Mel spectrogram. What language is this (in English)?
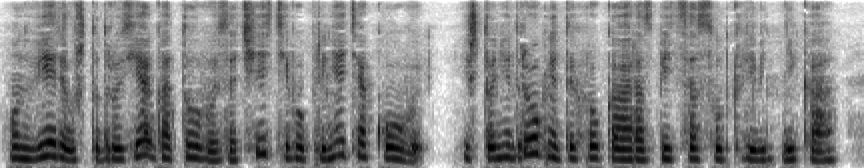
Russian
